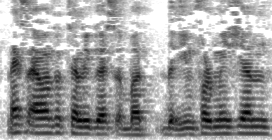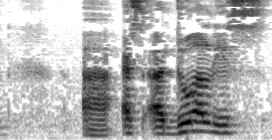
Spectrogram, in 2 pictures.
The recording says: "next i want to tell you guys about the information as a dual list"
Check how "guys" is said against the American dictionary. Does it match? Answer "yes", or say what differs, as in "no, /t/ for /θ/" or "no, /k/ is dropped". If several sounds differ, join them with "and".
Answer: no, /s/ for /z/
